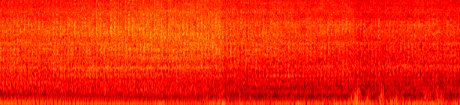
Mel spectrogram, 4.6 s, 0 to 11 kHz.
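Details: BMW E84 idling after timing chain, clutch and flywheel replacement, on 5W-30 LL04 synthetic oil, listened to under the bonnet: even idle with a deep steady hum and no rattle or chain slap from the front of the engine.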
